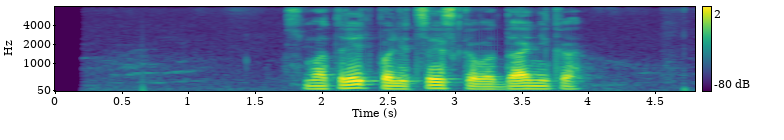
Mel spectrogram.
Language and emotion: Russian, neutral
